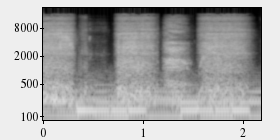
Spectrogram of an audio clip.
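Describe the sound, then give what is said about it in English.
A voice imitates a giant sniffing: a series of loud, breathy, drawn-out sniffs with short pauses between them, harsh and hissing with a low nasal hum underneath. “And he began to sniff.”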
